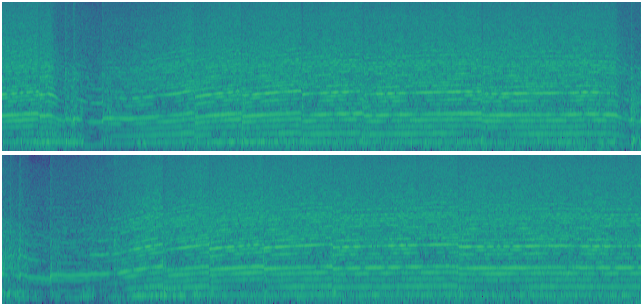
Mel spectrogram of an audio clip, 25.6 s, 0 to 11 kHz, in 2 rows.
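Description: A Formula 1 car engine in F1 Challenge 99-02 at the 2001 Austrian Grand Prix holds a loud, steady high-revving tone, with gear shifts causing brief drops before it climbs again. No one speaks.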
